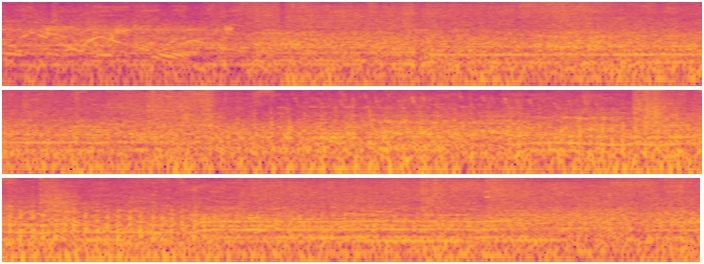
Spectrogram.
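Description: A sports car engine roars at high speed.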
